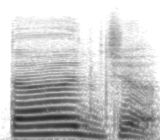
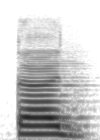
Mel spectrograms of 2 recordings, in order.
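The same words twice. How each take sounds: First: The j ends with a short echoing bounce. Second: The j ends flat with no echoing bounce. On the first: The speaker calls it right. "आपको यहाँ पर क़लक़ला लाजमी करना है" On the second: The speaker calls it wrong. "तो क़लक़ला नहीं हुआ, जो कि गलत है"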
